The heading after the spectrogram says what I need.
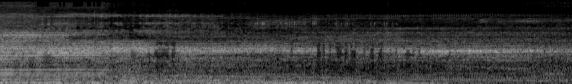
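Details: Puch Maxi two-stroke moped, one owner, long unused, previously bogged past half throttle (wrong jet size suspected): now steady buzz at high revs, pulling evenly without bogging or stumbling at full throttle.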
